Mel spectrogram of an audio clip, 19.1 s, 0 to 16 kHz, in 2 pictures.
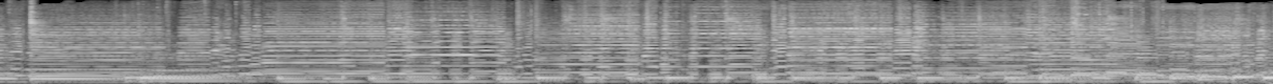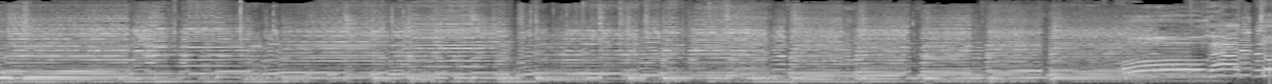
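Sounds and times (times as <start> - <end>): accordion melody: 0.0 - 19.0
guitar accompaniment: 0.0 - 19.0.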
